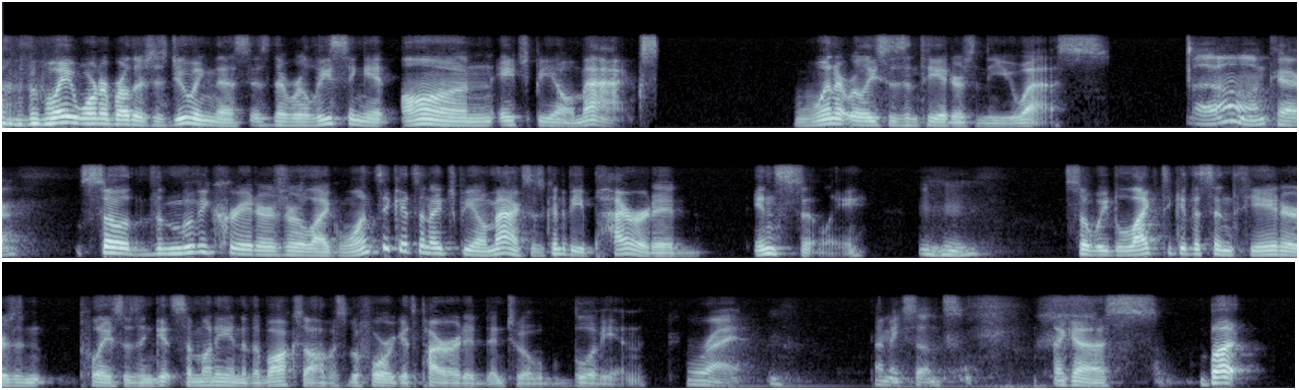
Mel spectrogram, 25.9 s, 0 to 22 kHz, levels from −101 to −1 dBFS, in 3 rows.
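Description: No faults found in the speech; the band limit near 7 kHz fits the AMR-WB wideband (HD Voice) path, whose coding damage is faint at most, consistent with its top 23.85 kbit/s mode.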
